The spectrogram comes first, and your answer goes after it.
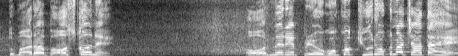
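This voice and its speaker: A man voicing an earnest, determined inventor hero in an animated children's story, speaking with resolve. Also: extremely high pitch, moderate pace, slight background noise, pitched above the performer's own voice, full character voice. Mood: questioning.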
